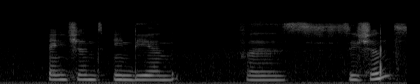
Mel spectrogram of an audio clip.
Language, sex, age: English, female, 19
